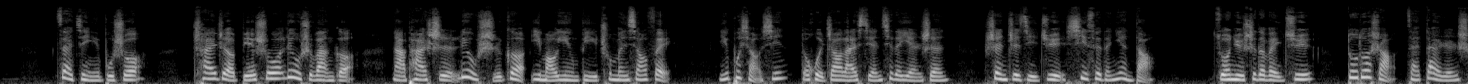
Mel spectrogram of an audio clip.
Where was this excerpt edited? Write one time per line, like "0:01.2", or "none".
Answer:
0:13.7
